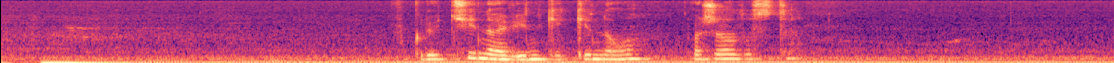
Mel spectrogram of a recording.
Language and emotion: Russian, sad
